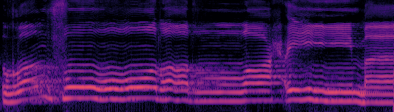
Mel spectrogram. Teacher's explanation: Tanwin kasrah, tanwin fathah dimasukkan ke dalam huruf ra tanpa dengung. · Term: Idgham bila gunnah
